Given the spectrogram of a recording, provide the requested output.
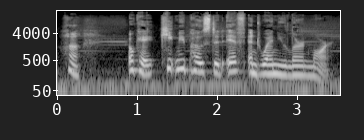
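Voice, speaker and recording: A woman's voice: on the low side, measured pace, a little mellow, a little hiss or hum, close to an everyday voice. Woman playing a plucky, informal space scientist. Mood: anxious, brisk. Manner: casual, chatty, hesitant. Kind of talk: scripted audio drama acting.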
